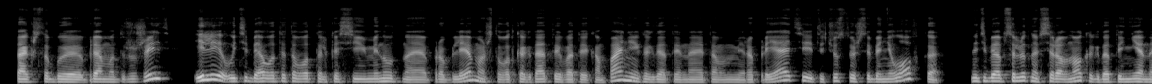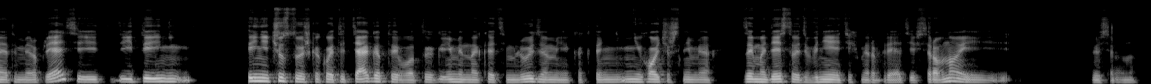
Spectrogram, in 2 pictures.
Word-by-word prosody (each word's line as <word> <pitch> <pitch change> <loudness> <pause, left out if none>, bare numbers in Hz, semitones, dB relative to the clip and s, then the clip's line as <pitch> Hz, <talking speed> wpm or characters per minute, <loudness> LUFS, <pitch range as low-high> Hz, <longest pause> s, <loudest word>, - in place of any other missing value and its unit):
так, 125 -2 +5
чтобы 120 -2 +1
прямо 125 -2 +2
дружить? 175 - 0 0.2
Или 210 +5 +7
у 145 -6 +3
тебя 145 -1 +1
вот 140 +1 -1
эта 145 -1 -1
вот 130 0 -1
только 130 0 -2
сиюминутная 130 -3 -1
проблема, 125 - 0
что 125 -1 -7
вот 115 - -3
когда 125 +1 0
ты 125 -1 -2
в 115 - -6
этой 110 -1 0
компании, 145 - +1
когда 115 -2 0
ты 115 - -3
на 110 0 -2
этом 110 0 -4
мероприятии, 125 - 0
ты 125 - -6
чувствуешь 150 -1 -3
себя 125 -2 0
неловко; 180 - -1 0.3
но 155 - +2
тебе 155 0 +3
абсолютно 160 +1 +2
всё 140 +3 -2
равно, 130 +7 +2
когда 120 -7 0
ты 125 +1 -1
не 130 +1 +3
на 115 -2 +1
этом 110 0 -5
мероприятии, 115 - 0
и 125 -1 +1
т - - -17
ты 140 -1 +6
не, 140 +7 -1 0.5
ты 155 - +5
не 150 -2 +5
чувствуешь 150 -6 +1
какой-то 120 -1 -1
тяготы 135 -1 +3
вот 105 0 -5
именно 115 -1 -1
к 105 - -12
этим 105 0 -3
людям 115 -2 0
и 105 0 -4
как-то 105 +1 -8
н 110 0 -2 0.2
не 120 -1 +1
хочешь 115 -2 0
с - - -22
ними 110 -2 -4 0.3
взаимодействовать 120 -2 +2
вне 110 +2 +1
этих 110 +2 -11
мероприятий, 105 -1 -5
всё 100 - -6
равно? 135 +8 +2
И 105 -4 -5 0.8
тебе 100 - -6
всё 95 0 -12
равно. 105 0 -10
120 Hz, 185 wpm, -24 LUFS, 110-140 Hz, 0.8 s, Или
